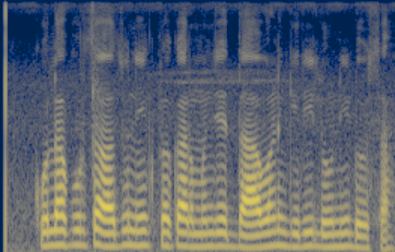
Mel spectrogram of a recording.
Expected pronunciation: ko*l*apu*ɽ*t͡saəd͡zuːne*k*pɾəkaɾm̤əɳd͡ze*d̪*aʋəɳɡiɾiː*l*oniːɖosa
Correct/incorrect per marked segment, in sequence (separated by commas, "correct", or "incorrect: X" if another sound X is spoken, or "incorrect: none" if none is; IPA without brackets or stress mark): correct, incorrect: ɾ, correct, correct, correct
